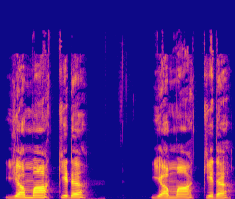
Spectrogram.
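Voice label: "yvmahketv", Muscogee word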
